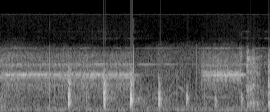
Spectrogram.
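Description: A telephone rings in an old-time radio detective drama, a steady electric ring sounding in two stretches, with sharp knocks or footsteps punctuating it at close range and no talk.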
